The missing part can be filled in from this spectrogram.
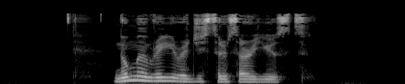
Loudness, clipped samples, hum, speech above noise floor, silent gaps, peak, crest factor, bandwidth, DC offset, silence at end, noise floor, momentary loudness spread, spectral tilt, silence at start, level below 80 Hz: -19 LUFS; under 0.1%; none; 63 dB; none; 0 dBFS; 24 dB; 12 kHz; under 0.1%; 0.95 s; -85 dBFS; 16 LU; -2.5 dB/octave; 0.65 s; -68 dBFS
